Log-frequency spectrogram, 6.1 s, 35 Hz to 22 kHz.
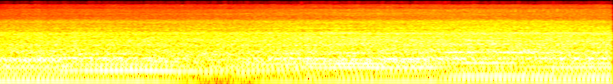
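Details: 2002 Jeep Liberty 3.7 swapped engine idling after codes were cleared, check engine light out, coolant level good: steady, even idle hum with no knocks, ticks or stumbles; runs healthy.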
